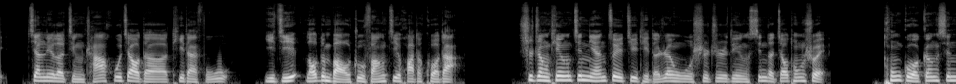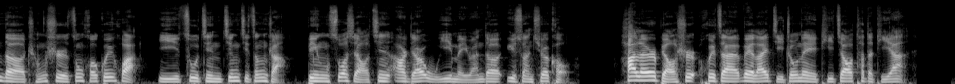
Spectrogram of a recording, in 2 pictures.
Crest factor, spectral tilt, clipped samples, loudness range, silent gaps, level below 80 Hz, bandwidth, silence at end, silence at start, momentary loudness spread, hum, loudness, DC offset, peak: 16 dB; -6.5 dB/octave; under 0.1%; 3 LU; 2.40-2.55 s, 4.66-5.11 s, 8.31-8.72 s, 15.35-15.70 s; -36 dBFS; 18 kHz; 0.5 s; 0.3 s; 8 LU; none; -16 LUFS; under 0.1%; 0 dBFS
